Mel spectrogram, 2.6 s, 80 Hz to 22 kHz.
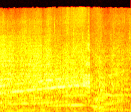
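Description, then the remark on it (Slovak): Loud, roaring car engines rev continuously, their pitch climbing and sliding in steady bursts with no one speaking over them. “Za revu motorov vznikla myšlienka spojiť všetko na letisku v Žiline 28.6.”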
